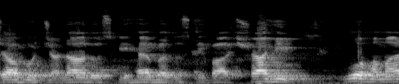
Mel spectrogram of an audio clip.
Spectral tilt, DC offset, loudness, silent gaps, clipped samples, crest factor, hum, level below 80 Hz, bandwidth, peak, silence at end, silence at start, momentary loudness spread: -5.5 dB/octave; under 0.1%; -19 LUFS; none; under 0.1%; 16 dB; none; -52 dBFS; 10.5 kHz; -2 dBFS; 0 s; 0 s; 15 LU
